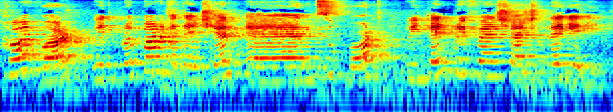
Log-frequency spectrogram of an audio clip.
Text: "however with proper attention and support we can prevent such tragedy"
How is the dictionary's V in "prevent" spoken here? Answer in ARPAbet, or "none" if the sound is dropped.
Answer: F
